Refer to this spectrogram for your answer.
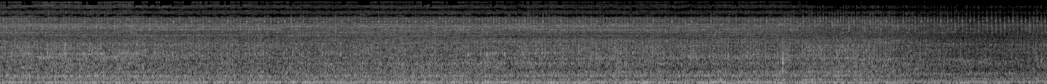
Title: BMW E60 N52 hissing sound from intake manifold area when oil cap is open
